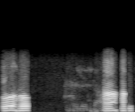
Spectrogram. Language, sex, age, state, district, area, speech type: Telugu, male, 18-30, Andhra Pradesh, Vizianagaram, rural, conversation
